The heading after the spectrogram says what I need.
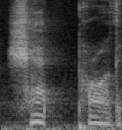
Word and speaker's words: shepherd: 어떨 때는 이 PH 발음이 또 그냥 P로 나요. 그러니까 목동, 양을 기르는 남자 목동을 shepherd 이러거든요. shepherd. 이때 P는 shepherd가 아니라 shepherd입니다.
